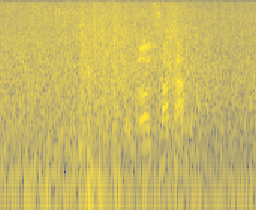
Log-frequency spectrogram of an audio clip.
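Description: A body plunges into water with a heavy splash.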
